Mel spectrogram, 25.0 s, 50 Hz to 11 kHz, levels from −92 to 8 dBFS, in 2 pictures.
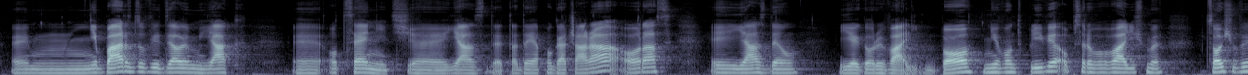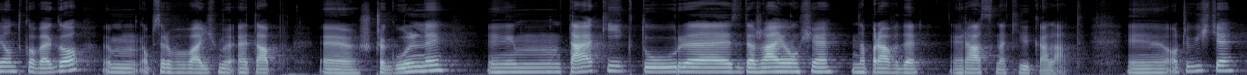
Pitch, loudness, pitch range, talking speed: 135 Hz, -25 LUFS, 120-150 Hz, 70 wpm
